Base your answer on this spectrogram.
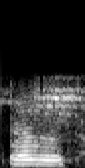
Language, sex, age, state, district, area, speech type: Sindhi, female, 60+, Uttar Pradesh, Lucknow, rural, conversation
